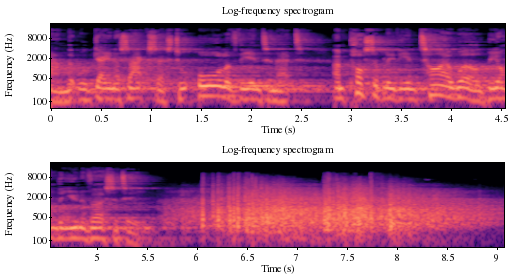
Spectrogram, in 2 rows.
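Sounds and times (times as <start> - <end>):
speech: 0.2 - 5.6
fireworks crackling and popping: 5.7 - 8.8.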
